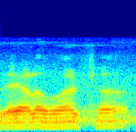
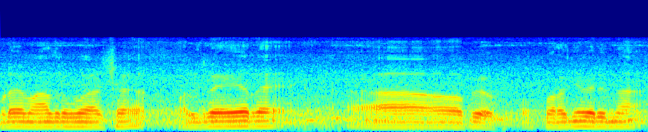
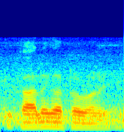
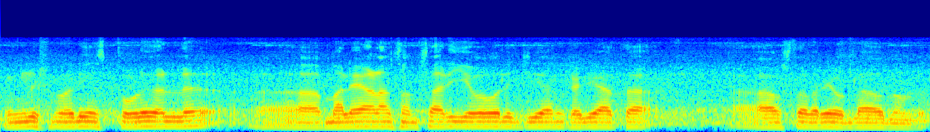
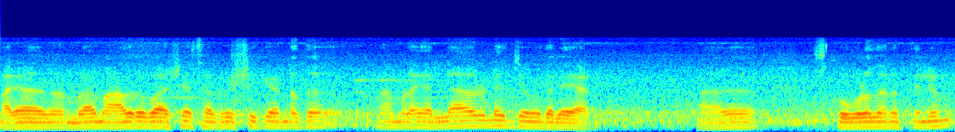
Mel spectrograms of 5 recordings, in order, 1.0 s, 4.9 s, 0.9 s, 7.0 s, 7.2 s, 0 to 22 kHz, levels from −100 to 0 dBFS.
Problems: low volume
